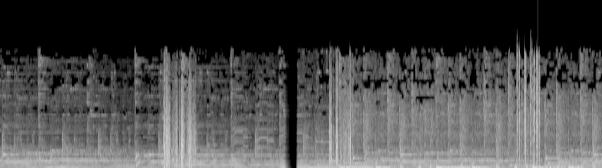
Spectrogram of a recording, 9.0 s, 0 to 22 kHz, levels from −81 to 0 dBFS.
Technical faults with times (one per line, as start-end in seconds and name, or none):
2.46-2.95 cable scratch noise
4.27-4.48 call audio freeze
4.94-5.27 cable scratch noise
7.76-8.13 cable scratch noise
